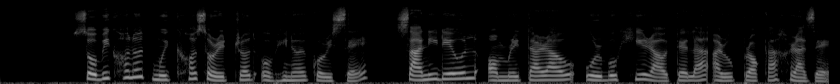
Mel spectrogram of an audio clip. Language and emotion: Assamese, neutral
